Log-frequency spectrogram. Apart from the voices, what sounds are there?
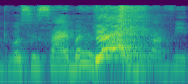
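sneeze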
